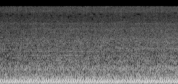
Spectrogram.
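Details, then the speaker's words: 1993 Ford Bronco, first start and run, ABS light on: smooth, deep, steady idle hum with no misses, knocks or stumbles; engine runs evenly, normal idle. "we got the 1993 ford bronco up and running she's doing good sounds great"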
